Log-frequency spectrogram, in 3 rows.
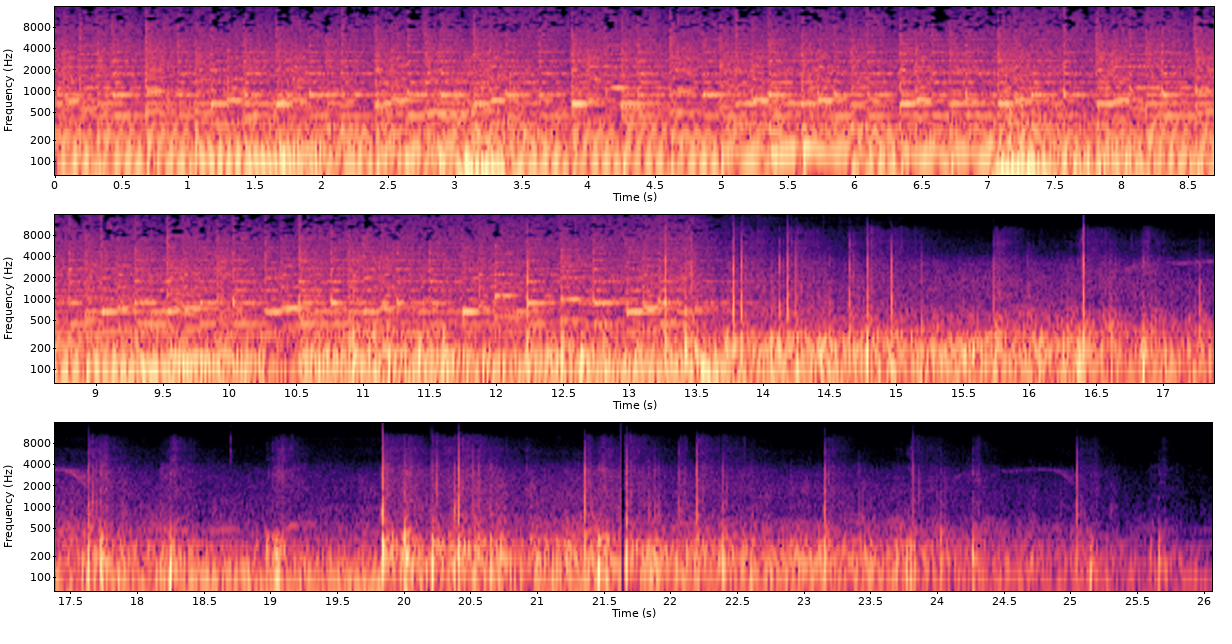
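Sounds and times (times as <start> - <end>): music: 0.0 - 14.7
low rumble of firework bursts: 0.6 - 26.0
fireworks cracking and popping: 1.6 - 4.3, 7.0 - 25.9
firework whistle: 16.5 - 17.8.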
